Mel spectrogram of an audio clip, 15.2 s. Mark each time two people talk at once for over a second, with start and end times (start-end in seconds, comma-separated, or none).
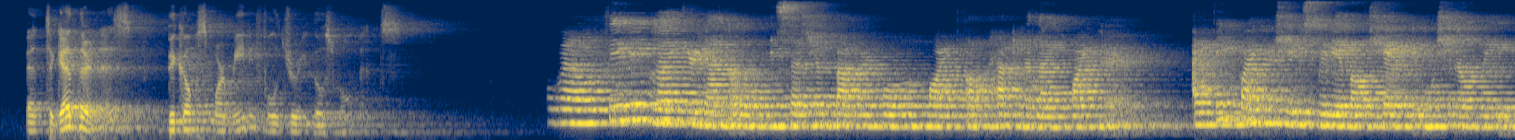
none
